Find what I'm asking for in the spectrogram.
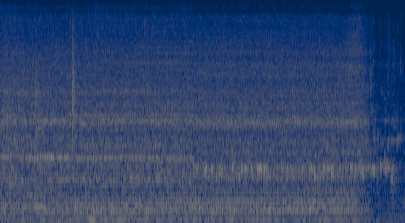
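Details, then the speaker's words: Toilet after its fill valve was replaced to cure vibration and loud noise after flushing: a steady rush of water refilling the tank with no buzzing, humming or shudder. The new fill valve is working quietly and normally. "right there's no vibration or loud noise so there you have a guy's problem solve"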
